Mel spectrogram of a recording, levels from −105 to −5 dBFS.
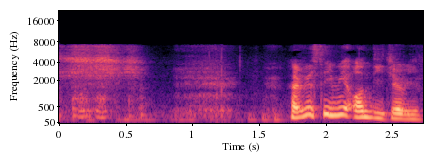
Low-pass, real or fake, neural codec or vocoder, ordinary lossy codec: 7.2 kHz; fake; vocoder, 44.1 kHz, 128 mel bands every 512 samples, BigVGAN v2; MP3, 64 kbps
